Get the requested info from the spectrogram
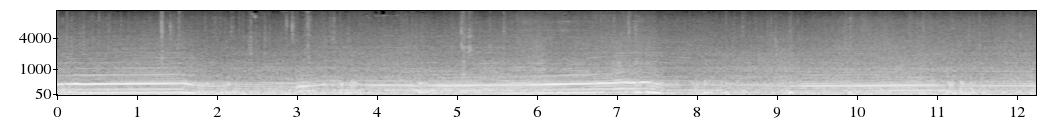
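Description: Ferrari 488 Spider's twin-turbo V8 heard from inside the cabin: running at a steady pitch, dropping about two seconds in, then climbing steadily under acceleration for about four seconds before falling off sharply past the middle, and running steady again to the end.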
